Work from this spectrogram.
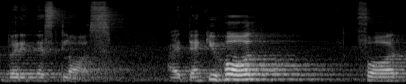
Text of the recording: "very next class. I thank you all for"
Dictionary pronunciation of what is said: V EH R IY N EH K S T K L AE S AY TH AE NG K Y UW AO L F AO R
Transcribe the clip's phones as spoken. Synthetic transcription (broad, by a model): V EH R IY N EH K S T K L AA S AY T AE NG K Y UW AO L F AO R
